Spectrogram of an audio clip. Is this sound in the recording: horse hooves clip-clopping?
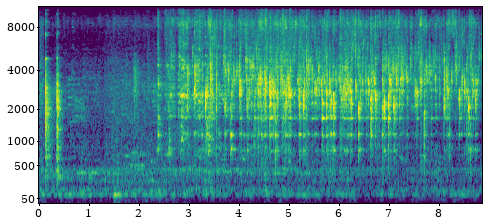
no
